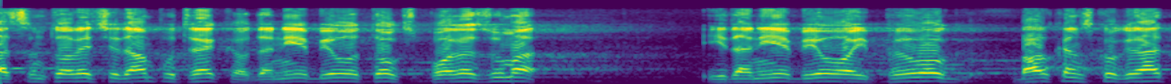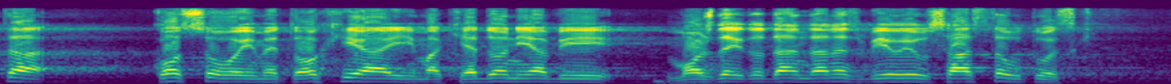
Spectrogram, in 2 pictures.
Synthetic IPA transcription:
aːsamt̪o̞ːʋe̞t͡ɕjed̪anpuːt̪ɾe̞kaod̪aniːje̞biːlo̞t̪o̞ɡspo̞ɾazuma | id̪anije̞biːlo̞ipr̩ʋo̞ɡbalˠkansko̞ɡɾat̪a | ko̞so̞ʋoime̞t̪o̞xijaimaked̪o̞nijabi | mo̞ʒd̪aid̪o̞d̪aːnd̪anasbiːliusaːst̪aʋut̪uɾski̥

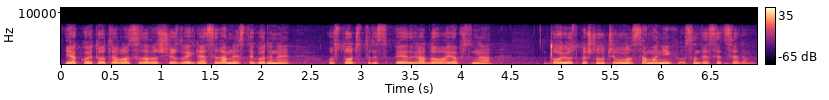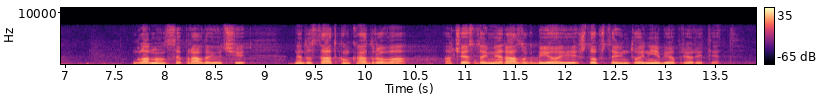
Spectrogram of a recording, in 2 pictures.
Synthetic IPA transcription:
iakoje̞t̪oːt̪ɾebaloasezaʋr̩ʃijo̞ʃd̪ʋiehiʎad̪eseamnest̪e̞ɡo̞d̪ine̞ | od̪st̪o̞ːt͡ʃe̥t̪ɾd̪ese̥t̪̚pe̞ːt̪ɡɾad̪o̞ːʋaio̞pʃt̪ina | t̪oːjeuspʲje̞ʃnout͡ʃinilˠo̞samoɲiːxo̞samd̪eset̪se̞d̪am | uɡlˠaʋno̞ːmsepɾaːʋd̪ajuːt͡ɕi | ne̞d̪ost̪aːt̪ko̞mkaːd̪ɾo̞ːʋaːt͡ʃe̞ːst̪ojimjeɾaːzlˠo̞ɡbio̞iʃt̪oopʃt̪eimt̪oːiniːje̞bio̞pɾio̞ɾit̪e̞ːt̪

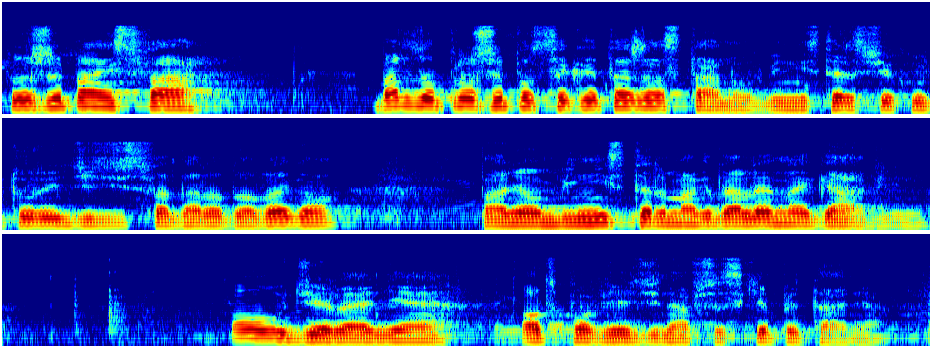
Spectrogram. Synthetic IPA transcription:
pɾɔʂɛpaj̃st̪fa | baɾd̪zɔpɾɔʂɛpɔsɛkɾɛt̪aʐast̪anuvmʲiɲist̪ɛɾst̪fʲjɛkult̪uɾɘid͡ʑed͡ʑit̪st̪fanaɾɔd̪ɔvɛɡɔ | paɲɔ̃w̃mʲiɲist̪ɛɾmaɡd̪alɛnɛɡavʲin | ɔud͡ʑɛlɛɲɛɔt̪pɔvʲjed͡ʑinafʂɘst̪kʲɛpɘt̪a̰ɲa

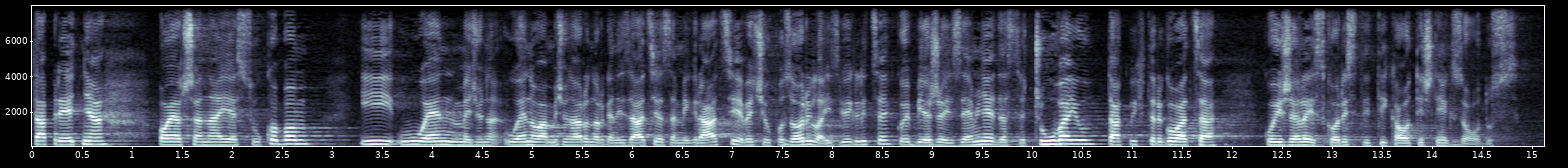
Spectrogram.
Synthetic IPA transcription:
t̪aːpɾʲje̞ːt̪ɲapo̞jat͡ʃanaje̞suːko̞bo̞m | iuenmeuueno̞ʋame̞d͡ʑunaːɾo̞d̪naoɾɡanizaːt̪sijazamiɡɾaːt̪sije̞ʋe̞t͡ɕje̞upo̞zo̞ɾilˠa̰izbje̞ɡlit̪se̞ko̞jebje̞ʒeize̞mʎe̞d̪ase̞t͡ʃuːʋajut̪akʋixt̪r̩ɡo̞ʋat̪sa | ko̞jiʒe̞le̞isko̞ɾist̪it̪ikaoo̞t̪it͡ʃnie̞ɡzo̞̰ːd̪us

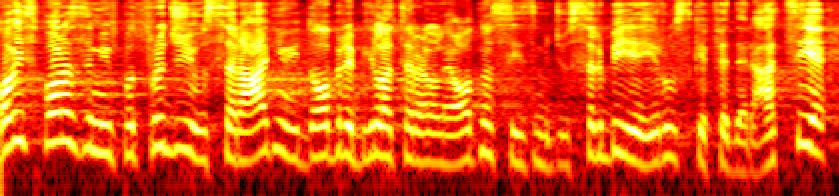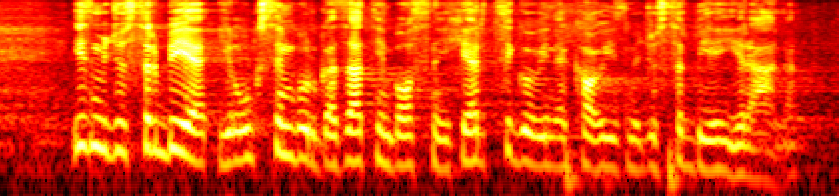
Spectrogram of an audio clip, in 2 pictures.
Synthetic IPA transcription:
o̞ʋispo̞ɾazumipot̪ʋr̩d͡ʑujuːsaɾaːd̪ɲuid̪o̞bɾe̞bilˠat̪e̞ɾalne̞o̞d̪no̞se̞izme̞d͡ʑusr̩bije̞iɾuske̞fe̞d̪e̞ɾaːt̪sije̞ | izme̞d͡ʑusr̩bije̞ilˠukse̞mbuɾɡazat̪imbo̞sne̞ixeɾt̪se̞ɡo̞ʋine̞kao̞iizme̞d͡ʑusr̩bije̞iːɾa̰ːna̰

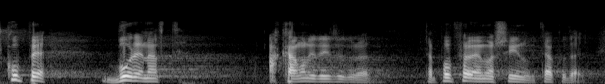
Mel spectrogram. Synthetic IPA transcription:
kupebuɾenaft̪e̥ | a̰kamolid̪aizud̪uɾa̰d̪o | d̪̥apopɾaʋemaʃinuit̪akod̪a̰ʎe

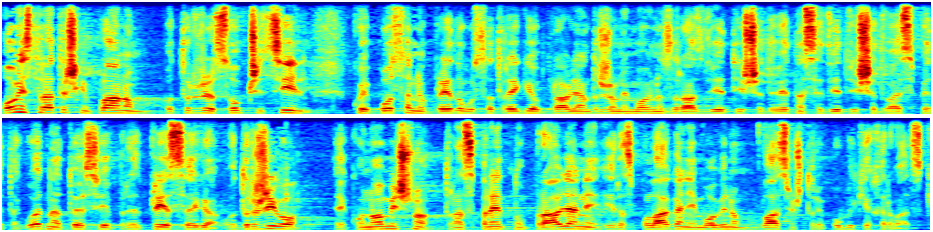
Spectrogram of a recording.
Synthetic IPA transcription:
o̞ʋimst̪ɾat̪e̞ʃkimplˠaːno̞mpo̞t̪ʋr̩d͡ʒujoseo̞pt͡ʃit̪siːʎ | ko̞jepo̞st̪aneupɾed̪lˠo̞ɡust̪ɾat̪e̞ɡijeupɾaːʋlʎaɲad̪r̩ʒaʋnoimo̞ʋinuzaɾaːzd̪ijet̪isut͡ʃt͡ɕed̪e̞ʋe̞t̪najst̪ed̪iet̪̬isut͡ʃe̞d̪ʋaːd̪ese̥t̪peːt̪aɡo̞d̪inat̪o̞jesʋiepɾije̞sʋe̞ɡaʔod̪r̩ʒiʋo̞ | e̞ko̞no̞mit͡ʃno̞t̪ɾanspaɾe̞nt̪noupɾaːʋʎaɲe̞ʔiɾaspo̞lˠaːɡaɲe̞imo̞ʋino̞muʋlaːsniʃt̪uɾe̞publike̞xrʋaːt̪ske

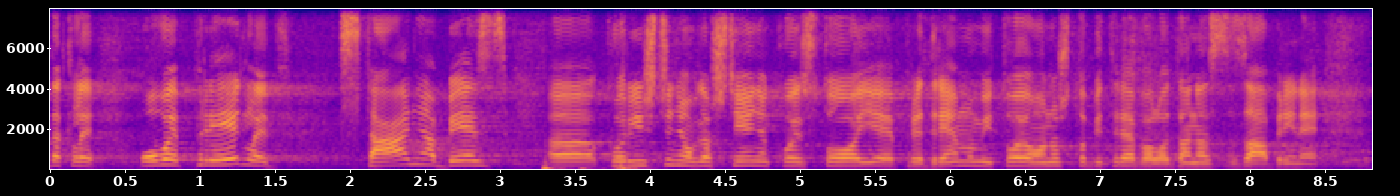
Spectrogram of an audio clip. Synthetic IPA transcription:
d̪akle̞ | o̞ʋojepɾeːɡle̞d̪ | st̪aːɲabe̞z | ko̞ɾiʃt͡ɕeɲaoblˠaʃɲeːɲako̞jest̪ojepɾe̞d̪ɾemo̞mit̪o̞jeo̞noʃt̪o̞bit̪ɾɛbalo̞d̪anaszabɾine

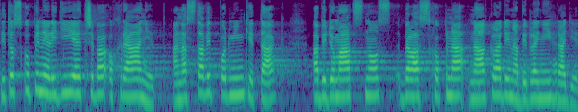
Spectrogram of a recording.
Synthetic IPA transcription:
t̪ɪt̪o̞skupɪnɪlɪɟiːjɛt̪r̝̥ɛbaʔo̞xɾaːɲɪt̪ʔanast̪avɪt̪̚po̞dmiːŋkɪt̪ak | ʔabɪdo̞maːt͡sno̞st̪bɪlasxo̞pnanaːkladɪnabɪdlɛɲiːɦɾaɟɪt̪

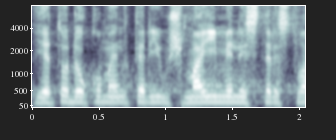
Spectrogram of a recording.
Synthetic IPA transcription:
jɛt̪odokumɛnt̪k̚t̪ɛɾiːuʃmajiːmɪnɪst̪ɛɾst̪va

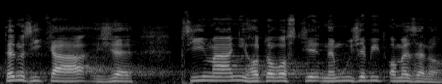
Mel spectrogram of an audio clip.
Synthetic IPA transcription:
t̪ɛnriːkaːʒɛ | pr̝̥ɪjiːmaːɲiːɦo̞t̪o̞vo̞scɪnɛmuːʒɛbiːt̪ʔo̞mɛzɛno̞

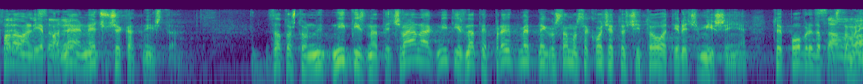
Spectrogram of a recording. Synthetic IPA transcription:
xʋaːlˠaʋamljepanene̞ːt͡ɕu̥t͡ʃe̞kat̪nḭʃt̪a̰ | zat̪o̞ʃt̪o̞nnit̪iznat̪et͡ʃlˠaːnaknit̪iznat̪epɾeːd̪me̞t̪ne̞ɡo̞samosexo̞t͡ɕet̪eot͡ʃit̪oʋat̪iɾe̞t͡ɕmiʃʎḛɲḛ | t̪ojepo̞ʋɾed̪apoʃt̪oʋaɲ

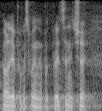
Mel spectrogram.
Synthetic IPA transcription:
xʋalalje̞ːpoɡospo̞d̪inepod̪pɾeːt̪sʲjed̪nit͡ɕe̞

